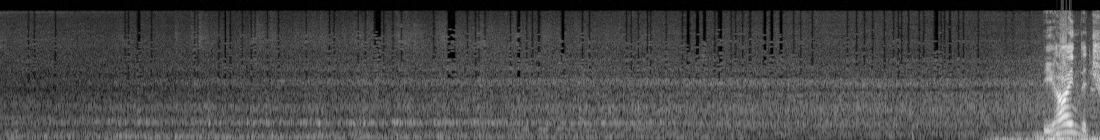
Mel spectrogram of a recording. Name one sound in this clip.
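A light rail train hums as it pulls away and fades into the distance.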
